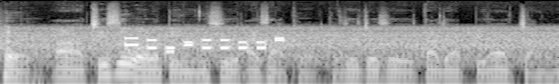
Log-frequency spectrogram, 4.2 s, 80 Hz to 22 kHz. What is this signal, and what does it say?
Multi-frequency trunk signalling (R1, as on North American trunks), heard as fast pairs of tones, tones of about 70 ms, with phone line noise and speech in Chinese. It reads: KP 8168855 ST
